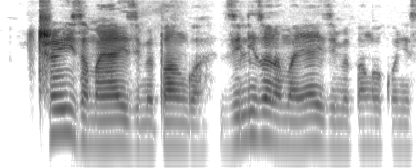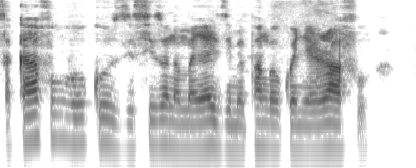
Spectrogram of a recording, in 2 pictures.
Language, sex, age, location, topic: Swahili, male, 18-24, Kisii, finance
